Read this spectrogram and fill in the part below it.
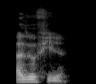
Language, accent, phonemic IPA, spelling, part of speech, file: French, France, /a.zɔ.fil/, azophile, adjective, LL-Q150 (fra)-azophile.wav
- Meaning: azophilic, azaphilic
